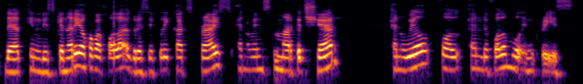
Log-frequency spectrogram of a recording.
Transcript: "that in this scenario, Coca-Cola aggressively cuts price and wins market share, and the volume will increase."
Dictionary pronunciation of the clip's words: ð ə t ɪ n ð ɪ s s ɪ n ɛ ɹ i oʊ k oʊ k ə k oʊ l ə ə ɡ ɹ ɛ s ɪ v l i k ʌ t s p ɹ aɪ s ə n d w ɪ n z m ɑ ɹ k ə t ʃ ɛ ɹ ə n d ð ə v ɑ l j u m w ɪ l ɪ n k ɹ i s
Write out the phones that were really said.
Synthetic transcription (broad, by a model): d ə t ɪ n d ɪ s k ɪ n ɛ ɹ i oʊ k oʊ k ə k oʊ l ə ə ɡ ɹ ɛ s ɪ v l i k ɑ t s p ɹ aɪ s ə n w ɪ n s m ɑ ɹ k ə t ʃ ɛ ɹ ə n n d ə f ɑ l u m w ɪ l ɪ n k ɹ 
